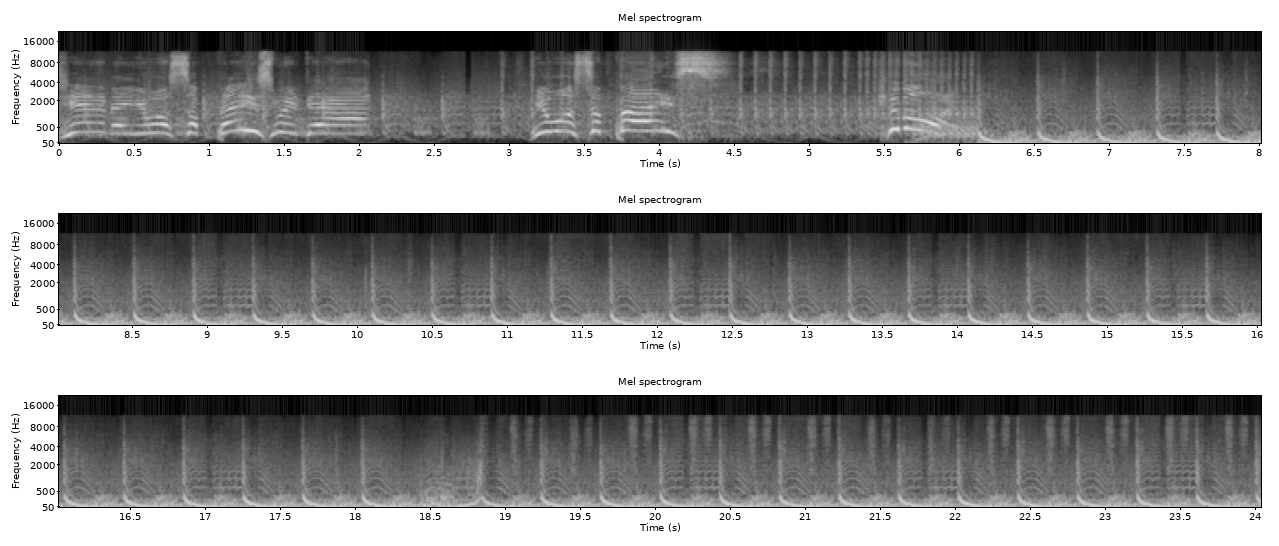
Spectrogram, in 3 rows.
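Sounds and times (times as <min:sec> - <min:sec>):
hardstyle dance music: 0:00.0 - 0:24.0.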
